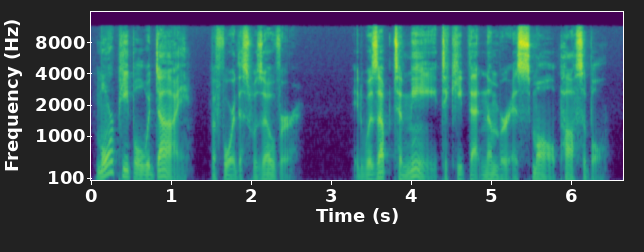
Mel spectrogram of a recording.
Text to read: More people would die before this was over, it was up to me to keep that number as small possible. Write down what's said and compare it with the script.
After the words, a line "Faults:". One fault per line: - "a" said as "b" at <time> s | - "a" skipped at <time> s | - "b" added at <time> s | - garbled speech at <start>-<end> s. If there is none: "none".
More people would die before this was over, it was up to me to keep that number as small possible.
Faults:
none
